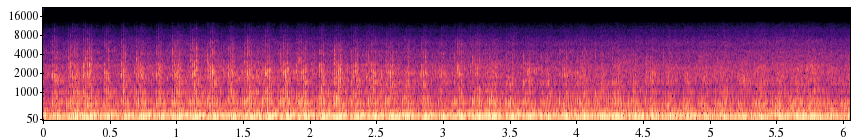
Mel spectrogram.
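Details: 1970 Chevy C10 pickup with a 327 small-block V8 and HEI distributor, starting hard with bad ignition timing; it gives a lumpy, uneven rumble that stumbles and wanders, running rough, stinky and noisy.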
